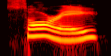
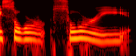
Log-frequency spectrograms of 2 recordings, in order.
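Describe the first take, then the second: First: Mock-American "sorry" with an open "ah": SAH-ree; American "sorry" attempt. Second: Canadian "sorry" with a rounded "or": SOR-ee. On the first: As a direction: try "sorry" in an American accent, rising at the end. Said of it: "how do you Americans say it?". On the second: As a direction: say "sorry" softly with a Canadian "or" vowel. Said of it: "I know we say". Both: Shown as a demonstration.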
